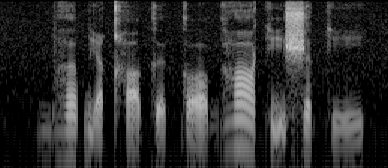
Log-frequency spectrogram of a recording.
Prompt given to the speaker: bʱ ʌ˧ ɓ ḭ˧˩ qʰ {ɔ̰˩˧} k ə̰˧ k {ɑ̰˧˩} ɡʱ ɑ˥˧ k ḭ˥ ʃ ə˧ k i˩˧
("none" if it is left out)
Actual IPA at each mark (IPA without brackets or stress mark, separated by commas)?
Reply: ɔ̰˧, ɔ̰˧˩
